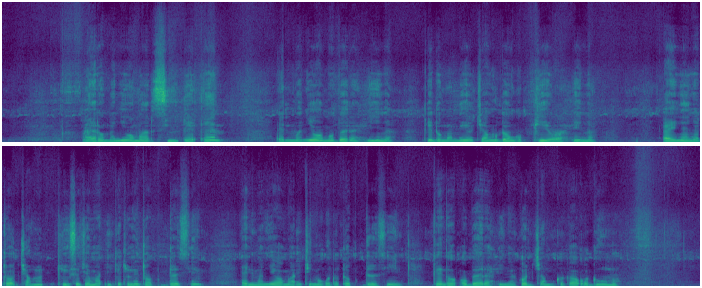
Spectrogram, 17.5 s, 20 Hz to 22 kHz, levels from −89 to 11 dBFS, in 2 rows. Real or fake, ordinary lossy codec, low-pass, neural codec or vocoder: fake; none; none; codec, 44.1 kHz, 3.4 kbps, Pupu-Codec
